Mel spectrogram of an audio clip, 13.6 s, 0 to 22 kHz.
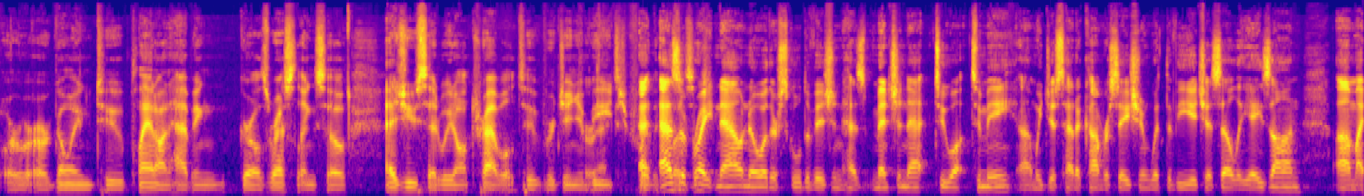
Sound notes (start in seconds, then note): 6.4 speaks faintly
